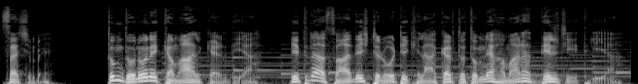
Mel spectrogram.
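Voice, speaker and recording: A contented middle-aged father-in-law in a family cartoon. His voice is low and approving, with music behind it. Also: big pitch swings, moderate pace, a little mellow. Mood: pleased. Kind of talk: Hindi family cartoon voice acting.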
